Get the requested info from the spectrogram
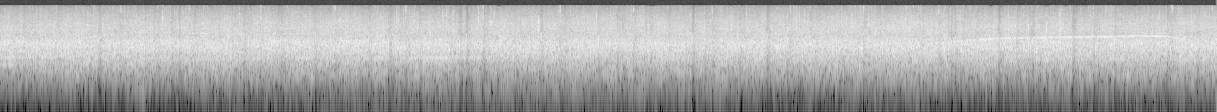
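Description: Large stadium crowd applauding steadily in dense, even clapping, with a single whistle rising above it near the end.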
